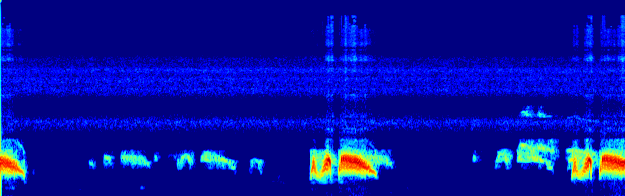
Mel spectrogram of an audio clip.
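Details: Spotted dove decoy calling, meant to lure other doves, with a quiet lead-in of soft notes before two loud, low, mellow coo phrases, each a short stuttered note followed by a longer drawn-out coo, about four seconds apart.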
